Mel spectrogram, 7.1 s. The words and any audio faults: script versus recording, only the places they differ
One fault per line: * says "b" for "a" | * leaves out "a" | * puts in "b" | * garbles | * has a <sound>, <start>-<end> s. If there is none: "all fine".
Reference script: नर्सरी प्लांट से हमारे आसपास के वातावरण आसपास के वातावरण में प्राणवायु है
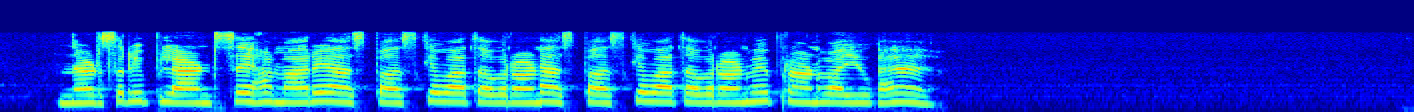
all fine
